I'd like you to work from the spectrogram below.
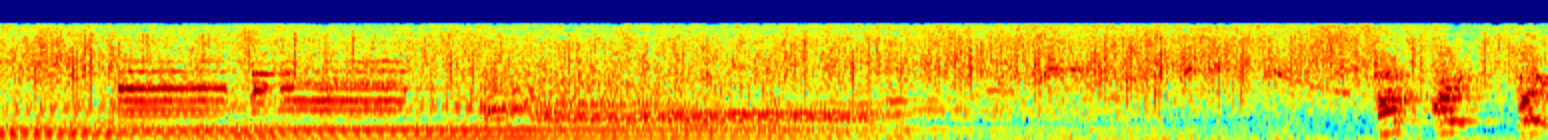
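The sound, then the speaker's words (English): A steady rain-like hiss with sustained droning tones runs throughout, and near the end a dog, Peter Blair's dog running around in a park, gives a short burst of two or three barks, moderately loud. “Is that his dog running around?”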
